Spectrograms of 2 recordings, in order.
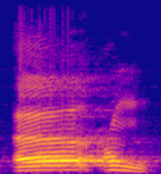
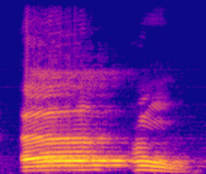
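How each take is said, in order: First: The vowel is opened moderately, lips spread. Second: The vowel is opened moderately, lips spread.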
